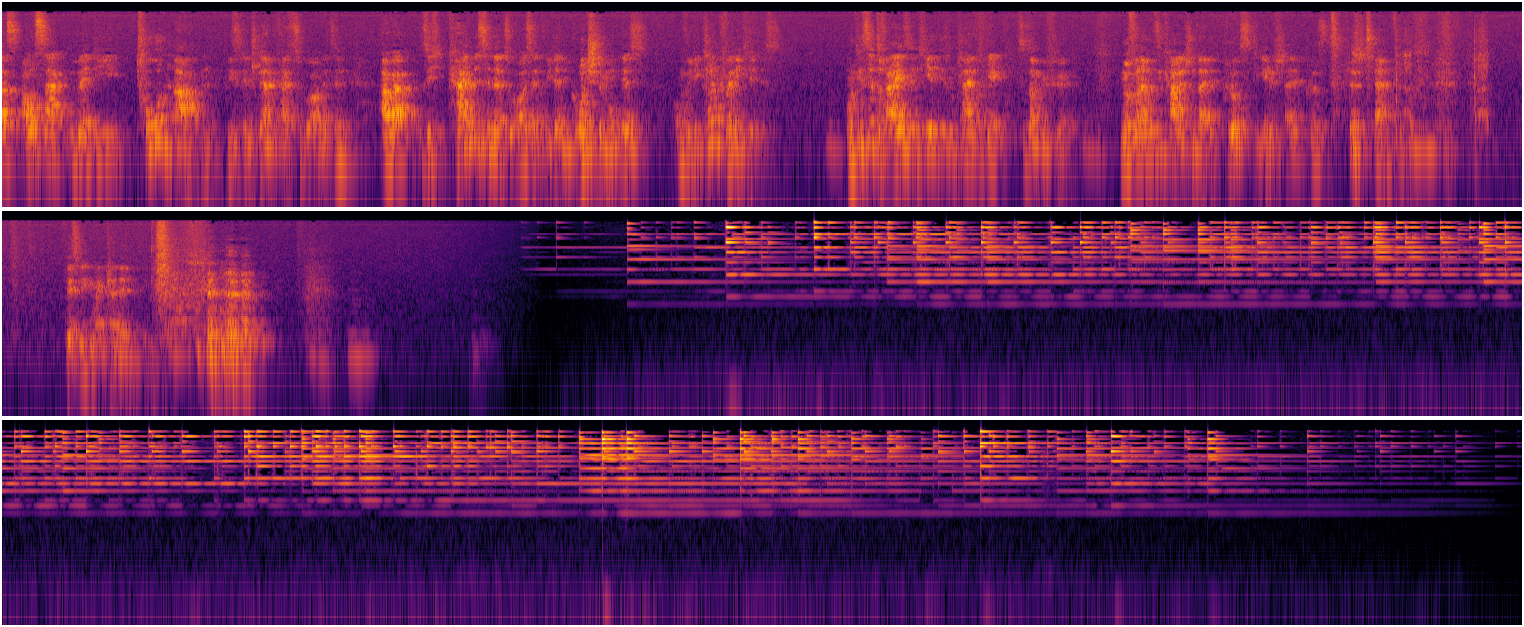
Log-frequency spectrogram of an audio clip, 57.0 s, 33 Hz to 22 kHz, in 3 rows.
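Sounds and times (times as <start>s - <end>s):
metal plate chimes ringing: 25.5s - 56.8s.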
